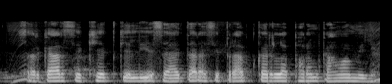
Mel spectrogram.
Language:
Bhojpuri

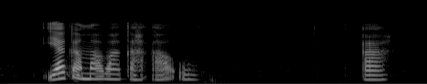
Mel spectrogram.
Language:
Northern Sotho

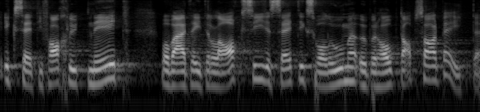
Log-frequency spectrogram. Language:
Swiss German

